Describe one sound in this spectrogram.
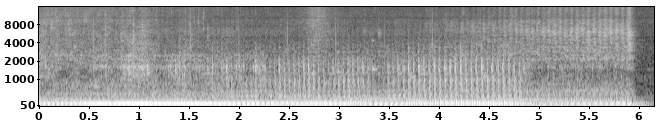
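Water trickles from a valve into a bucket.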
